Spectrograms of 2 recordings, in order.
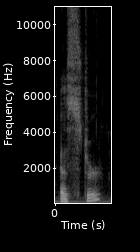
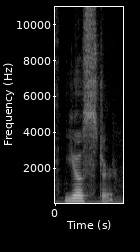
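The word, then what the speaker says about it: Eostre: I'm tempted to pronounce it Esther. Growth. I don't know if it's pronounced actually Easter. The holiday is Ostara. Let's take a look. Lots of E's. Okay. Yoster. Yoster.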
